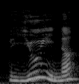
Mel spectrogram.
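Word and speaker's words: 結菜: したらどうかこれはえ結ぶという感じに野菜のサですねゆいなって読むのかな多分えこれは今年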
